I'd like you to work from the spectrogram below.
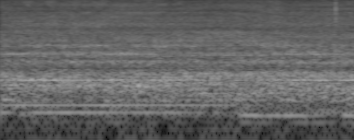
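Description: A hair dryer blows steadily at close range over a Halloween chalkboard transfer, a continuous even whoosh with a constant motor hum that holds for the whole stretch with no pauses.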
